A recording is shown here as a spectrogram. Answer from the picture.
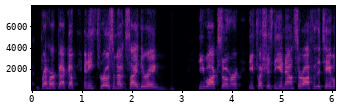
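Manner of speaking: lively ringside commentary, calling every move; wrestling play-by-play. Acted. Host calling his own wrestling show, energetic play-by-play. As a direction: call the match like a TV announcer.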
